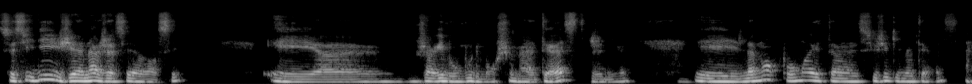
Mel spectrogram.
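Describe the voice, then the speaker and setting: A man talks at a fairly slow pace with long, frequent pauses, his voice somewhat breathy and fairly high in pitch. His tone is dark and mellow, and his pitch varies in an ordinary way. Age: 80s+. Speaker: theologian and retired lecturer. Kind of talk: interview. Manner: reflective, with hesitations.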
